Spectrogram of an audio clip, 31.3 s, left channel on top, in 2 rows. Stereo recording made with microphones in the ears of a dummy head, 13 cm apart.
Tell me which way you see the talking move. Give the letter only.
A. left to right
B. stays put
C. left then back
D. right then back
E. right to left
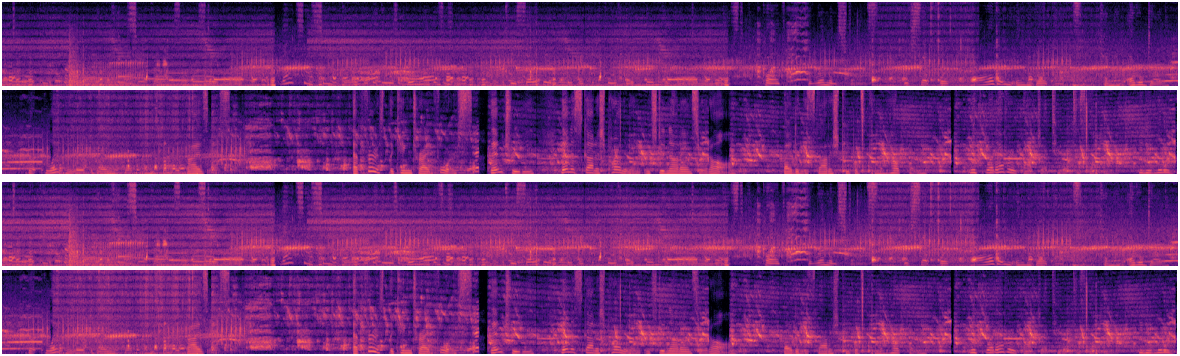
E.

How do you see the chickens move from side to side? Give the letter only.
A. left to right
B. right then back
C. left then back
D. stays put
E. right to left
E.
